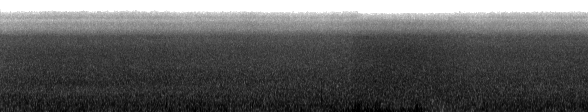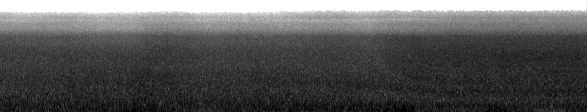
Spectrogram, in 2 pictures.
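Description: Steady rush of Narada Falls heard close up, a continuous wash of falling water with a low rumble underneath. It swells a little about five seconds in and again near the end.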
